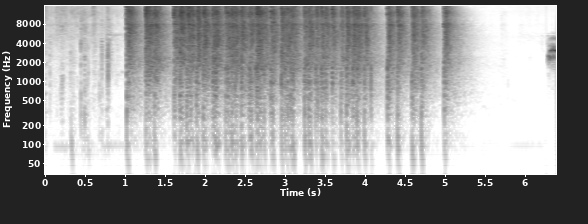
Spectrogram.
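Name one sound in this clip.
Fireworks crackle and fizz loudly outdoors.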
